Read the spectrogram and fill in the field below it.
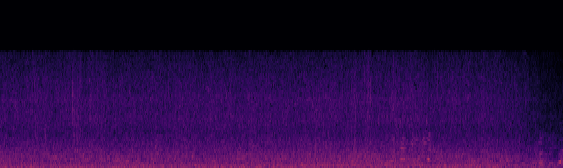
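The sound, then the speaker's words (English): Loud, steady rush of the fast-flowing Ganges river at the town of Gangotri, a dense continuous roar of churning water, with no breaks or changes over the whole stretch. “My first touch of the Ganges silt.”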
